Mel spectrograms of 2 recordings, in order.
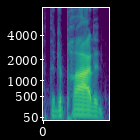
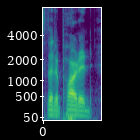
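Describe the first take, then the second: First: "The Departed" in a Boston accent, R dropped. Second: Said in the usual way. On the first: Shown as a demonstration. Repeats title in Boston accent.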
